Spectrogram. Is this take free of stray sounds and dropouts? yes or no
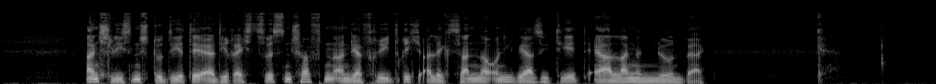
yes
